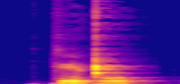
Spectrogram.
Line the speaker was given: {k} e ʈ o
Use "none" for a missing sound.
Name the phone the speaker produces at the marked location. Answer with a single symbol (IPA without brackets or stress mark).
k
